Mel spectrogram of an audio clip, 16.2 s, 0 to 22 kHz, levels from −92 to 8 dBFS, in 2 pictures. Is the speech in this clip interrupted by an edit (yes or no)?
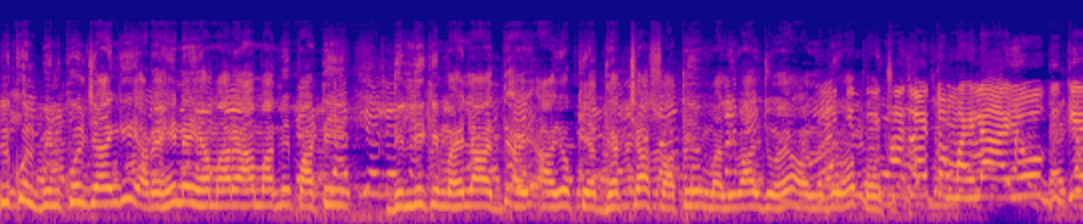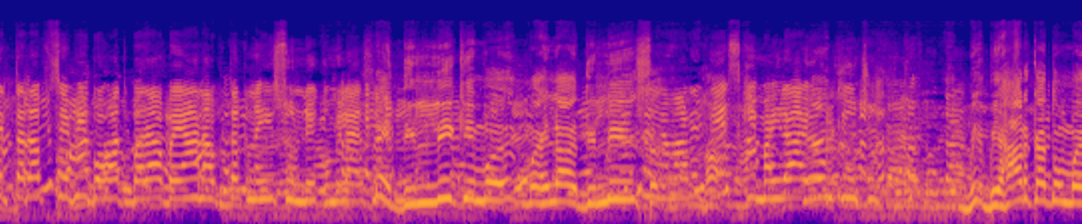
no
